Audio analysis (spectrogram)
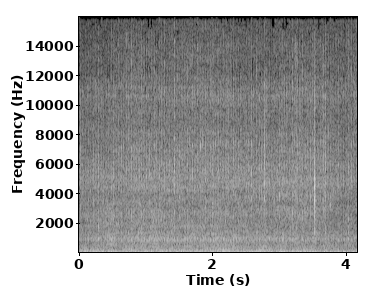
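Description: A 1939 Farmall H tractor engine running in second gear, a loud, steady low rumble close by with an even, throbbing chug throughout and no talking.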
